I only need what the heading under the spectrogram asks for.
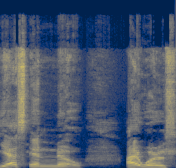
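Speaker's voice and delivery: words stretched mid-yawn. Answering a question, yawning. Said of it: "I'm yawning".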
